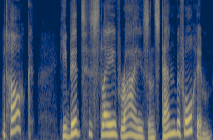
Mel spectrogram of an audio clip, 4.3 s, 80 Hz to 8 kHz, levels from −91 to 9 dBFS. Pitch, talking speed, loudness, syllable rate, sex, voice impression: 195 Hz, 155 wpm, -18 LUFS, 3.8 syllables/s, male, masculine, adult-like, tensed, powerful, bright, slightly raspy, slightly mature, friendly, reassuring, kind, modest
